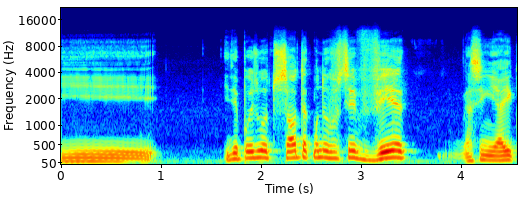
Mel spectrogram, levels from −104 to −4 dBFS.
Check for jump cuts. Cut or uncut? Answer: uncut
